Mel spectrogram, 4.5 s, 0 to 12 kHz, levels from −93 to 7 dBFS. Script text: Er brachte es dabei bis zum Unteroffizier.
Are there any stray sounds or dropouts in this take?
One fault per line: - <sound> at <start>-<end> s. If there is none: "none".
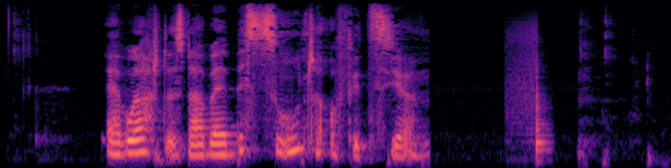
- thud at 3.4-3.7 s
